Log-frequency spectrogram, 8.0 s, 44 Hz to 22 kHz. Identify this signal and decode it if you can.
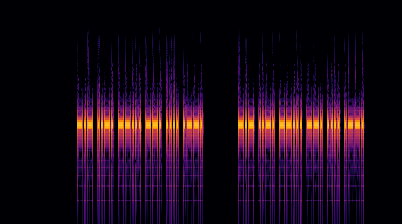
Morse code, heard as a keyed tone, about 36 wpm, 700 Hz. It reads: KF7GHP KF7GHP
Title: USA Call Signs - 6 Characters - Repeated 2x - 35wpm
